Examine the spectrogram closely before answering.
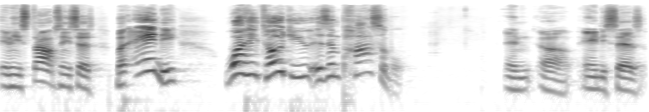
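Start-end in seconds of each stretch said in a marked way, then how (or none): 1.2-4.1 high-pitched incredulous protest; freaking out. Retold or imitated. Friend arguing with the father, freaking out. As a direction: imitate someone flustered and disbelieving. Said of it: "Barney starts freaking out".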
